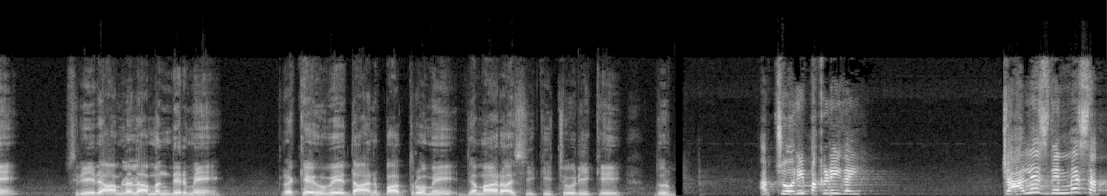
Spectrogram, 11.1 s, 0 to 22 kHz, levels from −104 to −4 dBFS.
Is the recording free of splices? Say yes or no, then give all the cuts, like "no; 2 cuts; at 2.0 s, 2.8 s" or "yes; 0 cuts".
no; 1 cut; at 6.7 s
